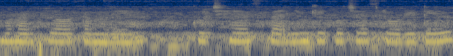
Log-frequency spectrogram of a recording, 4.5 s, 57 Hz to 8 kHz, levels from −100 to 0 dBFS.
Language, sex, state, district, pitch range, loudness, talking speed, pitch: Hindi, female, Bihar, Araria, 205-215 Hz, -29 LUFS, 145 wpm, 210 Hz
